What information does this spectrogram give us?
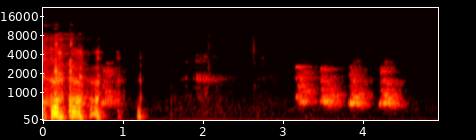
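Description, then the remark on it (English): A dog barks four times in a quick, even rhythm, moderately loud, after an earlier flurry of harsh vocal yelps and a brief quiet stretch. “Just, I was listening to the dog and I'm like, and that's why I have to drive away from my apartment when I record podcasts.”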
